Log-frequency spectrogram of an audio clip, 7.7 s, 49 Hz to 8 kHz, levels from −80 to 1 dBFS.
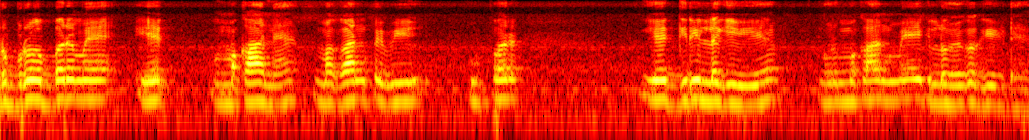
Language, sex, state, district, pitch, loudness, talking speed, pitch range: Hindi, male, Uttar Pradesh, Saharanpur, 200 Hz, -20 LUFS, 170 wpm, 185-215 Hz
